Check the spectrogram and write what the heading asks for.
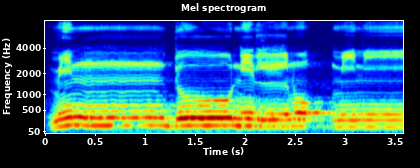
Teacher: Du dibaca panjang karena setelah dal ada wawu yang diapakan? Disukun. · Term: mad tabi'i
